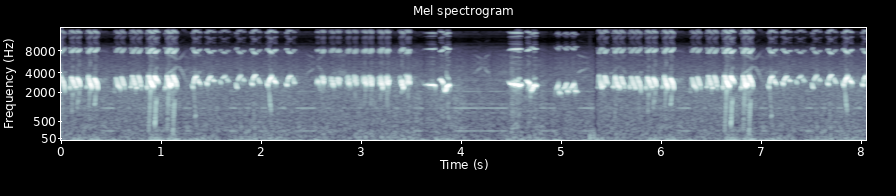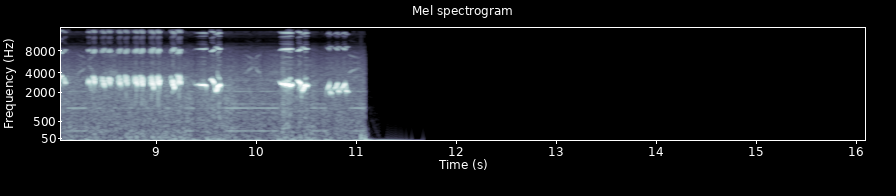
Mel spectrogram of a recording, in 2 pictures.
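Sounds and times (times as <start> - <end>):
bird chirping rapidly: 0.0 - 11.1.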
